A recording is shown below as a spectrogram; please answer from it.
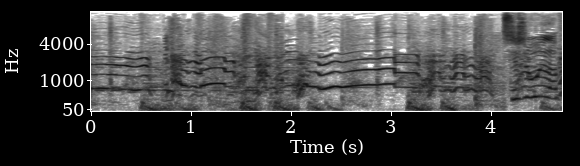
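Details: Siberian Husky howling aboard a pet-friendly charter flight to Sanya, the only dog calling: repeated wavering, rising and falling howls over about five seconds, mixed with a woman's narration and background music.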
